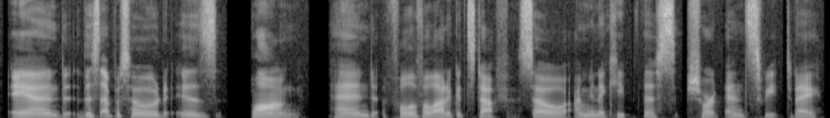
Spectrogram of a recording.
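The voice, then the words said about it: Unwell, strained voice. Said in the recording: “as you can probably hear, my voice has had better days. I've been sick for the past week”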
